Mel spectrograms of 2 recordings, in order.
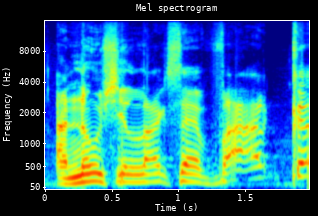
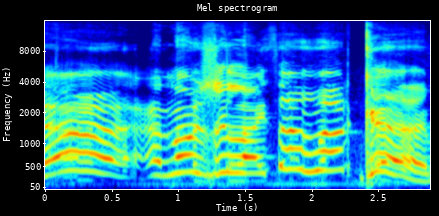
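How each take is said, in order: First: Said in the usual way. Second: High, slow falsetto fake crying; mock wailing. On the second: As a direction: whine it out like a hammed-up sob. Mock wailing repeat of line.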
